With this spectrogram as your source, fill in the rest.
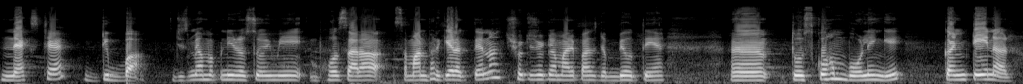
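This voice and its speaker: A woman teaching English words for kitchen items in Hindi, repeating each word slowly and clearly. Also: medium pitch. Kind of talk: vocabulary lesson.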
